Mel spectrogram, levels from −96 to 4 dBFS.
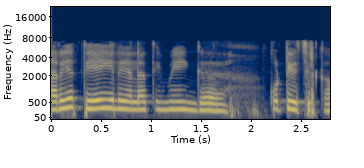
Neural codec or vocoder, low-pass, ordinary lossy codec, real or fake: none; 7.2 kHz; MP3, 64 kbps; real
